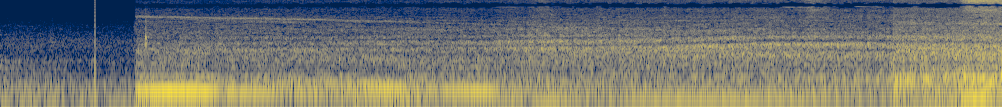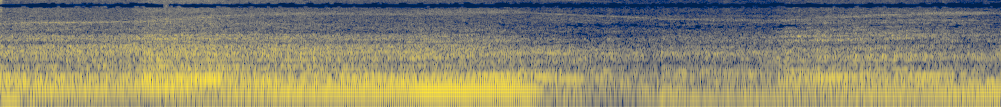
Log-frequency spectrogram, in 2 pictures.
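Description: A large truck engine rumbles deeply as the truck drives past.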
